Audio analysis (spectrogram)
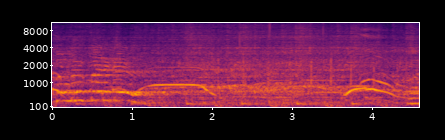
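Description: Crowd at a BMX and free-running competition cheers and whoops loudly for a free runner, with shouts and whistles rising and falling throughout, voices overlapping continuously.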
